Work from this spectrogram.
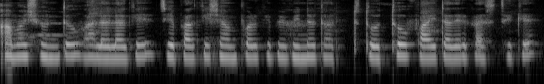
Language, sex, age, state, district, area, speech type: Bengali, female, 18-30, West Bengal, Uttar Dinajpur, urban, spontaneous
